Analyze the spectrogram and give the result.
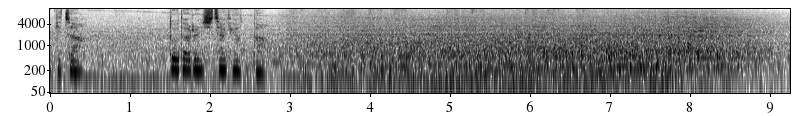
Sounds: speech, train, railroad car, rail transport

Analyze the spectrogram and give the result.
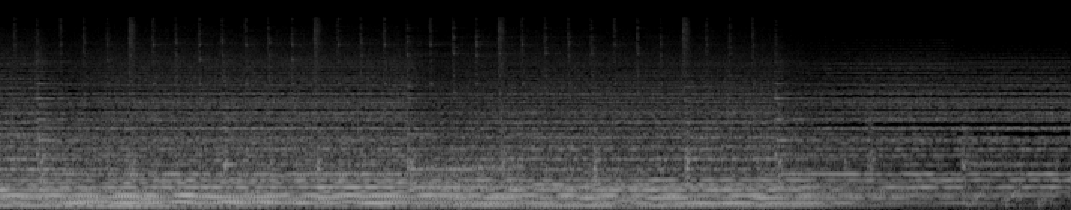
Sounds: music, tick-tock

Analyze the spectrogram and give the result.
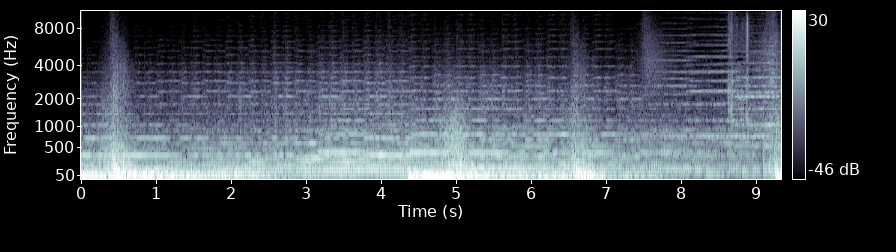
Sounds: music

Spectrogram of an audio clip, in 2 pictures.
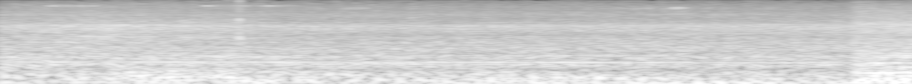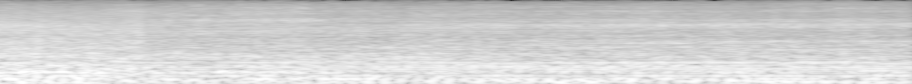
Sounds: car, traffic noise, vehicle

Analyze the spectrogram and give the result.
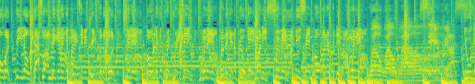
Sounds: music

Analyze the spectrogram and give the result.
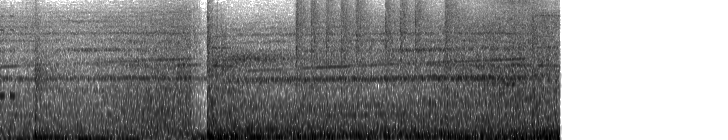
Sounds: music, sound effect

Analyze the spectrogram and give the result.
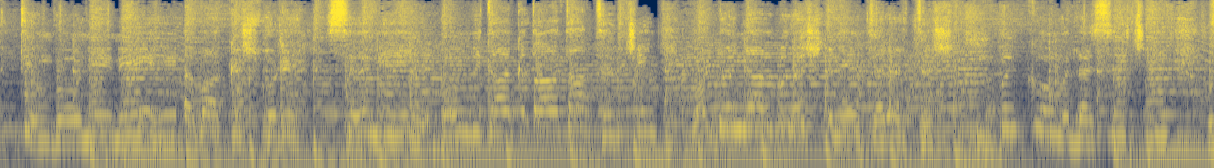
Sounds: music, singing, music of africa

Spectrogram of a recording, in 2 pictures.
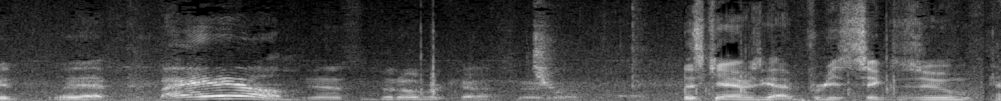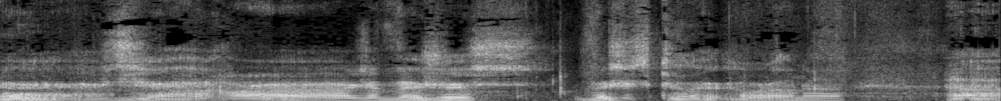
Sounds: speech, inside a small room, outside, rural or natural

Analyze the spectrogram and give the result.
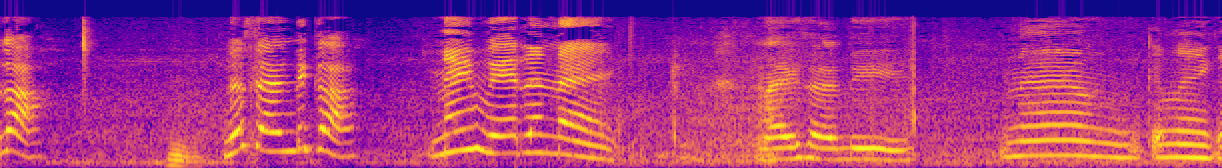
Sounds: kid speaking, speech, inside a small room

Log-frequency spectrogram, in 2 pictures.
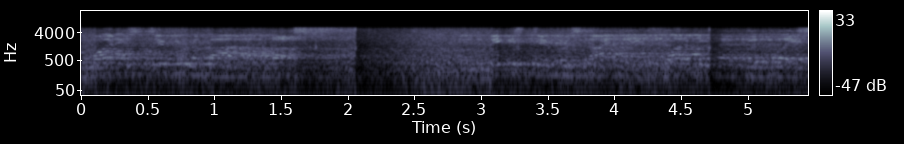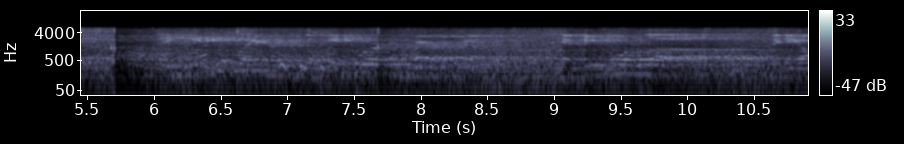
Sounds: male speech, speech, monologue

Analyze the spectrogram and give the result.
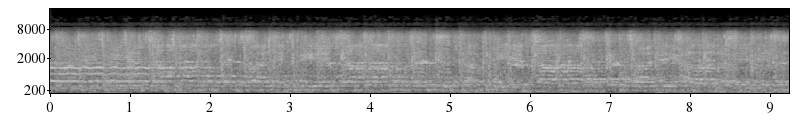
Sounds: music

